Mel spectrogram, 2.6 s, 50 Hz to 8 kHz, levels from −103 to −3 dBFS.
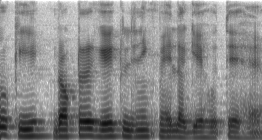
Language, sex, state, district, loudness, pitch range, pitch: Hindi, male, Maharashtra, Gondia, -18 LUFS, 115-140 Hz, 135 Hz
